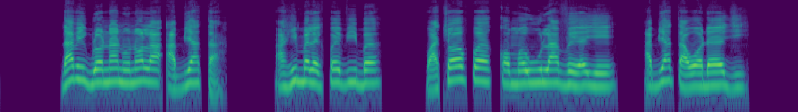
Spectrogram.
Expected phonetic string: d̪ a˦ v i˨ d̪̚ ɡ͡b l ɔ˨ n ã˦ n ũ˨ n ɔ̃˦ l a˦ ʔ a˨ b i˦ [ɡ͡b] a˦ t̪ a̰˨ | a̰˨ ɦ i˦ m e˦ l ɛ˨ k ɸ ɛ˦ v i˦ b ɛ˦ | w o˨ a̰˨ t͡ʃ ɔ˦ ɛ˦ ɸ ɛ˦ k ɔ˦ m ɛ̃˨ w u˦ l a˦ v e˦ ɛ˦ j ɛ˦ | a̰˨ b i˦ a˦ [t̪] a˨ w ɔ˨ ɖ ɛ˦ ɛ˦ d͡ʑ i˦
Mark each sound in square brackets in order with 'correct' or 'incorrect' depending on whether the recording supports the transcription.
incorrect, correct

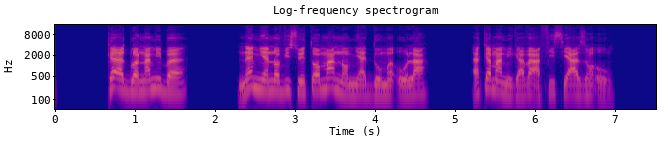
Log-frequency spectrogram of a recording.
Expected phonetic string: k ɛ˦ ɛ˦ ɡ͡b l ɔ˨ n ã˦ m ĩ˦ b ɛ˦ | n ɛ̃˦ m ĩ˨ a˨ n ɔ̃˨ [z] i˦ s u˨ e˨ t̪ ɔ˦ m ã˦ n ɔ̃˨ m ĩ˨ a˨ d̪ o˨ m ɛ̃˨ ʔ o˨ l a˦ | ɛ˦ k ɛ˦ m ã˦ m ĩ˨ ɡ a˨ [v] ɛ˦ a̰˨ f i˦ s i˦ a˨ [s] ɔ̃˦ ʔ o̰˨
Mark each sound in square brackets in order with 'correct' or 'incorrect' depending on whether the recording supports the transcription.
incorrect, correct, incorrect

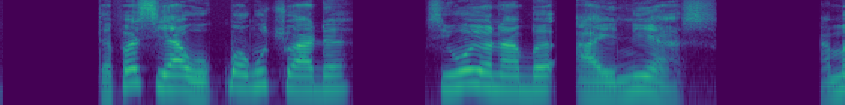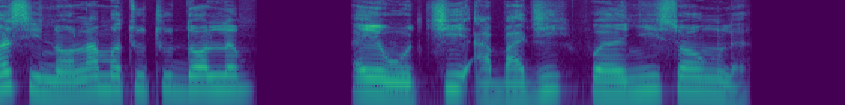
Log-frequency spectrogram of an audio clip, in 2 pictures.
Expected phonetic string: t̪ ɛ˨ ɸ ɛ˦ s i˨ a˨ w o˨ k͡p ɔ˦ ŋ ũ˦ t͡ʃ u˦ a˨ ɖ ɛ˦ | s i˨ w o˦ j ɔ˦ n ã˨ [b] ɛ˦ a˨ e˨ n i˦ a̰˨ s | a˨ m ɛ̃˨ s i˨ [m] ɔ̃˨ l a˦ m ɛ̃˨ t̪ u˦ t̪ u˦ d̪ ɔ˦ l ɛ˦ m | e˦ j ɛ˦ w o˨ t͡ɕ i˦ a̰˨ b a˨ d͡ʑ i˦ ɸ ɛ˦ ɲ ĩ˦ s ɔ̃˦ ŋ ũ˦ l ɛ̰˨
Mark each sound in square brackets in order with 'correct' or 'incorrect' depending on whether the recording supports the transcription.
correct, incorrect

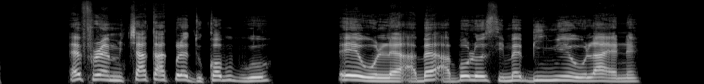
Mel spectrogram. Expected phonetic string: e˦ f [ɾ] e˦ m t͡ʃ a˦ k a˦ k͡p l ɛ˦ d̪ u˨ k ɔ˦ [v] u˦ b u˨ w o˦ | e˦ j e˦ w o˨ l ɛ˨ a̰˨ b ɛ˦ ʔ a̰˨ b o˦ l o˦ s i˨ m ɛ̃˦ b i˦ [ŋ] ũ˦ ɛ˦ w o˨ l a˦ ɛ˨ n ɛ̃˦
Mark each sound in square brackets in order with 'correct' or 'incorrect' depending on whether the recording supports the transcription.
correct, incorrect, incorrect

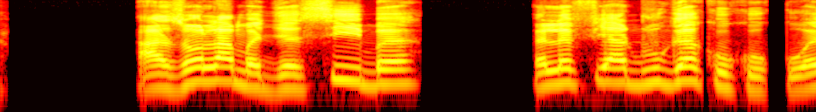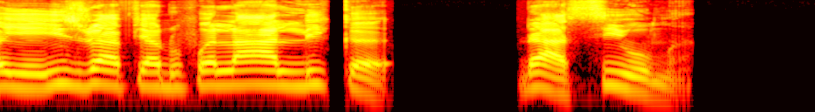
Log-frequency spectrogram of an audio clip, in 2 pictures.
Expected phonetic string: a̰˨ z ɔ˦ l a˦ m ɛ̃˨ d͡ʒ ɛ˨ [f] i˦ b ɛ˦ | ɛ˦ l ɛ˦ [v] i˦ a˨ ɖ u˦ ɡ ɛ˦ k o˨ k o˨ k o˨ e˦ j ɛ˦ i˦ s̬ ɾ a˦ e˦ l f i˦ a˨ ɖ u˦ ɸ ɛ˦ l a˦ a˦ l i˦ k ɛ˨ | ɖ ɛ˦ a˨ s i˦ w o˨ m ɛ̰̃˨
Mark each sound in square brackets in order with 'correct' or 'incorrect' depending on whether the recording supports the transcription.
incorrect, incorrect

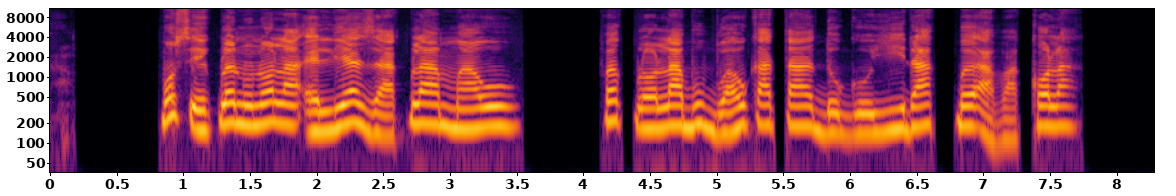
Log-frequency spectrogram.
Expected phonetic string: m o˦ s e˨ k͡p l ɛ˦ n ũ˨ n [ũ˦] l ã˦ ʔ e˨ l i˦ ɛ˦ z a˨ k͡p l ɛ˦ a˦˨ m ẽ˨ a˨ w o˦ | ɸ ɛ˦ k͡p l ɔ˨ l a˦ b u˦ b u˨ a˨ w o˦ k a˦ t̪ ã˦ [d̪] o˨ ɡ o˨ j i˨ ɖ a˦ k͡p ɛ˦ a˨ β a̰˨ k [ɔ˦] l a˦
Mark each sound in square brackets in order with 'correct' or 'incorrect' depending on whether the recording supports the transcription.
incorrect, correct, correct

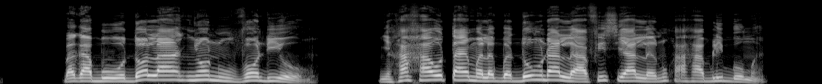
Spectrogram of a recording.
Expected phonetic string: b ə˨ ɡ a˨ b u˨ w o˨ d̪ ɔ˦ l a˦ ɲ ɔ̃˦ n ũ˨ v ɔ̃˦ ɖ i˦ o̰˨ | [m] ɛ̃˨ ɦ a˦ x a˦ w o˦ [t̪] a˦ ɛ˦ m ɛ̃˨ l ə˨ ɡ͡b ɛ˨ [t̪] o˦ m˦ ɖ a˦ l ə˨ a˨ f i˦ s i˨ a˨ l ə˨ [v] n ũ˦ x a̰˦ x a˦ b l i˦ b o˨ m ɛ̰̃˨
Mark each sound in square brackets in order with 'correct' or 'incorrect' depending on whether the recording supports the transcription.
incorrect, correct, incorrect, incorrect

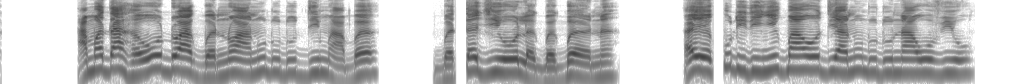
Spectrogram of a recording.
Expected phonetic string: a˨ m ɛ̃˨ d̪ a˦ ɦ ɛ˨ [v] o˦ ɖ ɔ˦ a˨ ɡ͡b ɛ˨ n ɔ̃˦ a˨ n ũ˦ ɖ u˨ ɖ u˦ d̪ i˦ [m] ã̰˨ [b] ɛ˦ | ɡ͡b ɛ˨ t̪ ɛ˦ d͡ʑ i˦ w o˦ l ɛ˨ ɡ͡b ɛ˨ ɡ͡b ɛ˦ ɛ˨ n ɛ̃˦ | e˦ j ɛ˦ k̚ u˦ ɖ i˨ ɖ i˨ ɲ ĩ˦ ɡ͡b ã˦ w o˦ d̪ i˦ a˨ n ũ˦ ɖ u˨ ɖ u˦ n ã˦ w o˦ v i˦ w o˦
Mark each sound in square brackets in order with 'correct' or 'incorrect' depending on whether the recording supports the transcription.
incorrect, correct, correct

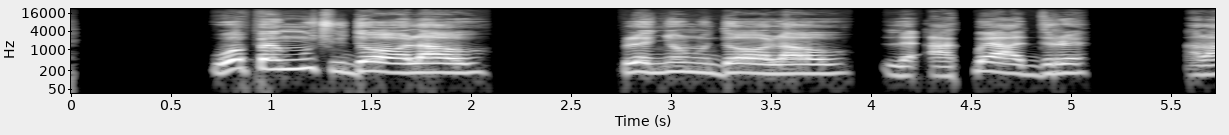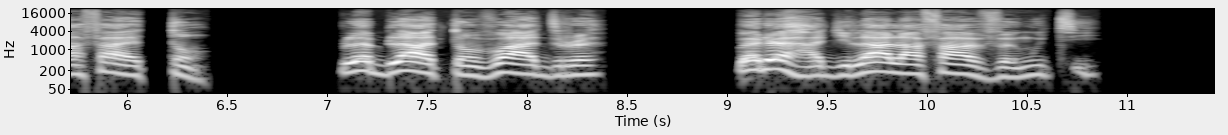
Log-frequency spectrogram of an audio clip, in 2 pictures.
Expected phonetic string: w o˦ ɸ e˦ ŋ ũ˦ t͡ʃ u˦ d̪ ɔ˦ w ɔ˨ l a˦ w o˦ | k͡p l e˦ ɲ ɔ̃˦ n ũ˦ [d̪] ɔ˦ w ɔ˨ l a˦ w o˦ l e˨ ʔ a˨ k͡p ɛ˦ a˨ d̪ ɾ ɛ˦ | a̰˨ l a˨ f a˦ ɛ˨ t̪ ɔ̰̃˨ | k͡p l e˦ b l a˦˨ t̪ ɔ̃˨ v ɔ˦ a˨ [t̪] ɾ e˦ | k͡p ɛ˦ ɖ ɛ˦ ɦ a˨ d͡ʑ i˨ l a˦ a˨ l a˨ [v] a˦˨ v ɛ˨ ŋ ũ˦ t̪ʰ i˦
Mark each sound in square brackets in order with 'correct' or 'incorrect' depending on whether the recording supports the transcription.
correct, incorrect, incorrect

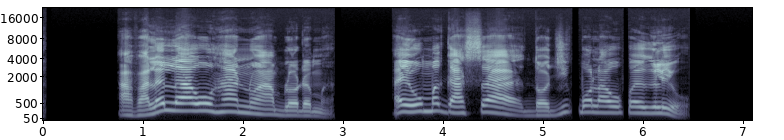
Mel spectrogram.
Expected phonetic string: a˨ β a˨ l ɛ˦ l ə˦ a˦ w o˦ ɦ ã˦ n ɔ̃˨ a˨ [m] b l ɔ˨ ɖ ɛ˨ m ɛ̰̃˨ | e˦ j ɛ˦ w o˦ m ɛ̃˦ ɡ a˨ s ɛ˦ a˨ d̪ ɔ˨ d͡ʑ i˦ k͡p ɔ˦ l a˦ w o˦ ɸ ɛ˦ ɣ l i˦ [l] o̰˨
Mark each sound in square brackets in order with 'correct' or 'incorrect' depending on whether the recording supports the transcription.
incorrect, incorrect

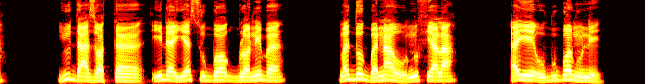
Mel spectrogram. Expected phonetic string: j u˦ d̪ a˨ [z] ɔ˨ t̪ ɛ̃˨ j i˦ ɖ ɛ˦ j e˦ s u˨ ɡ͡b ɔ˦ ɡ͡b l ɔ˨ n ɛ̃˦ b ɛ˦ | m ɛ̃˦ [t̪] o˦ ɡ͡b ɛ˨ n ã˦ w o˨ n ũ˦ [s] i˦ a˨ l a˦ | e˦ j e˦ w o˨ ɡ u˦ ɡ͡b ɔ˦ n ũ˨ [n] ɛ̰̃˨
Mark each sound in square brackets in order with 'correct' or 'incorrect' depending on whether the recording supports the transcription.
correct, incorrect, incorrect, correct

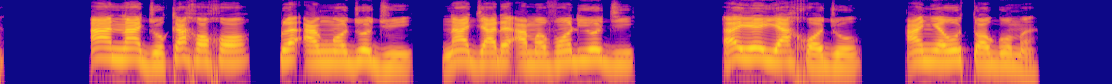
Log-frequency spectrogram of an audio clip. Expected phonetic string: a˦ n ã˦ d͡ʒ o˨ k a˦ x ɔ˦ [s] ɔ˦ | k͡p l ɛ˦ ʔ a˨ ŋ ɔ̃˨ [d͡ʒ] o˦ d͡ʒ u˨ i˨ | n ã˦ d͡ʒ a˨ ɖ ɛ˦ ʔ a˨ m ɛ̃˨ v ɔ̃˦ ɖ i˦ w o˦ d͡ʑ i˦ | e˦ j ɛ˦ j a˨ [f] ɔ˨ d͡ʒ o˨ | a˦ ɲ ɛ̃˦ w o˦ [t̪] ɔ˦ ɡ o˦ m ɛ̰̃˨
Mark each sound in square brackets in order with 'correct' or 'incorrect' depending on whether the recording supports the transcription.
incorrect, correct, incorrect, correct

